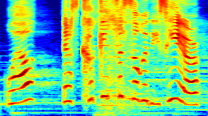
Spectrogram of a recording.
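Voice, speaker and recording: A woman voicing a tiny, childlike fairy companion in a video game, chirpy, caring and excitable, with a squeaky voice. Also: moderate pace, faint music behind. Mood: urging, caring.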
